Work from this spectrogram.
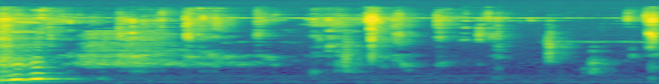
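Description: Mouth sounds of someone eating mushroom curry and home-fried mackerel, with soft wet chewing and small clicks close to the mic, broken by short pauses and a brief vocal sound at the start.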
